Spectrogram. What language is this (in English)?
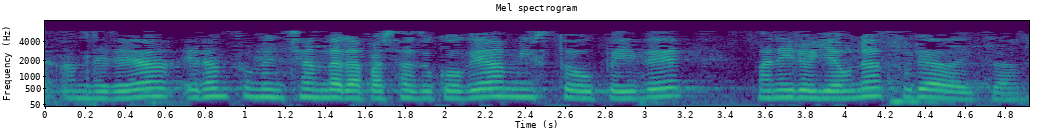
Basque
